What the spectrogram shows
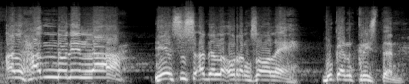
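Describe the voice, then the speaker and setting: A man arguing hard in a religious debate, mocking and shouting his points while fasting. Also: extremely high pitch, vocal fry.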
